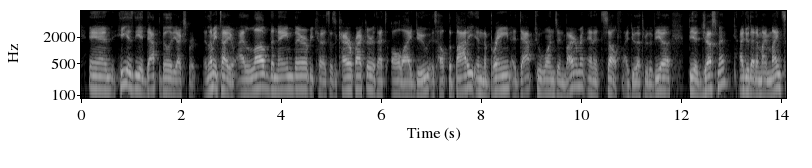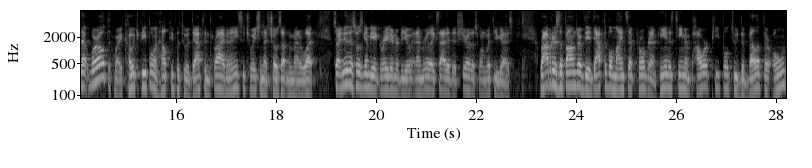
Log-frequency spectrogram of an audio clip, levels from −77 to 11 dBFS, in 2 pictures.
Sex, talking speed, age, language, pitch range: male, 240 wpm, 30-49, English, 115-145 Hz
